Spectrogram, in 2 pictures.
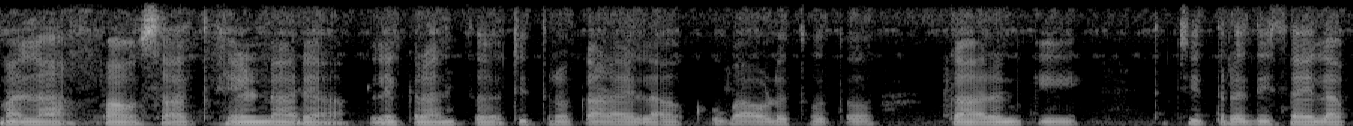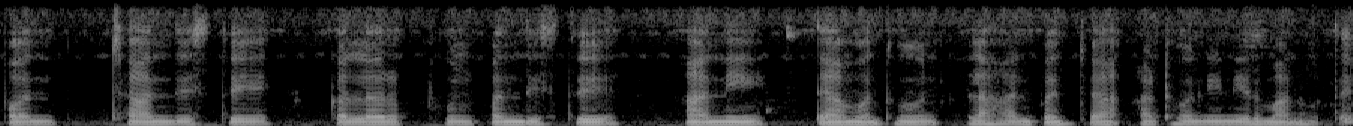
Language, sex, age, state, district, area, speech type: Marathi, female, 18-30, Maharashtra, Yavatmal, rural, spontaneous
